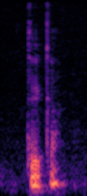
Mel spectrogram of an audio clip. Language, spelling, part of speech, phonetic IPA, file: Polish, tyka, noun / verb, [ˈtɨka], LL-Q809 (pol)-tyka.wav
